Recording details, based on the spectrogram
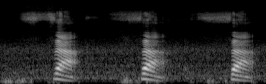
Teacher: जब हम बोलते हैं, तो हवा दांतों के सांधों में से बाहर निकलती। फील करके देखिए, सा सा सा।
